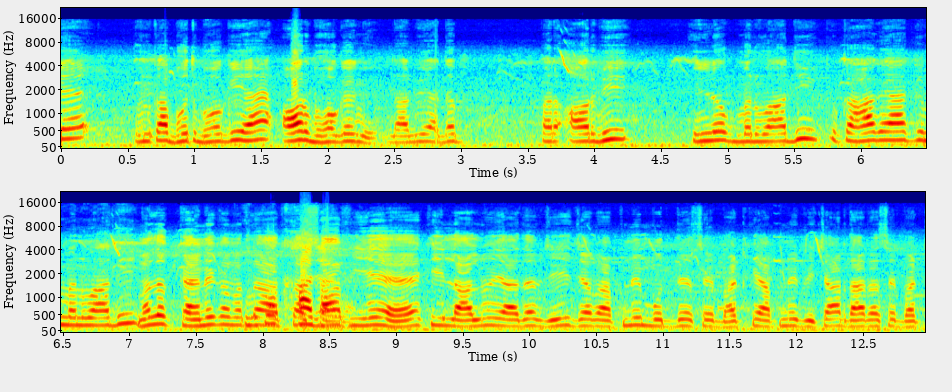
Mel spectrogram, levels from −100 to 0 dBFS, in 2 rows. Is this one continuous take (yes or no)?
yes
